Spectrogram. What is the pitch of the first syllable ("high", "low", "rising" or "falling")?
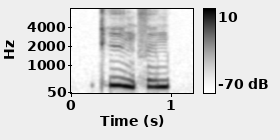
falling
